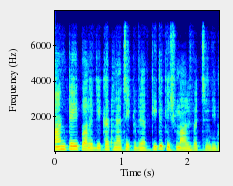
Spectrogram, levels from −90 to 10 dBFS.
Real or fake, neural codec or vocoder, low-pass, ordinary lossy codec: fake; codec, 24 kHz, 1 kbps, SNAC; 7.2 kHz; none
